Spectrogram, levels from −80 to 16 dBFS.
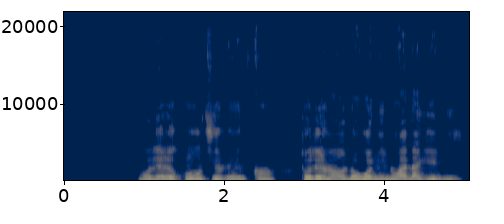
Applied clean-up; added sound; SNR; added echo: neural mask model Resemble Enhance denoiser.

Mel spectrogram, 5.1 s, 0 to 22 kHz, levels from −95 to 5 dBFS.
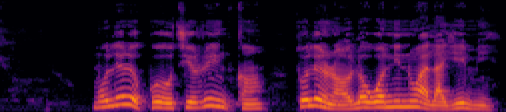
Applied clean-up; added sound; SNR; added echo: none; none; none; none.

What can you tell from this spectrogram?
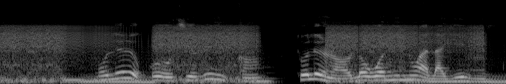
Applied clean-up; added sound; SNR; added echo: none; Guitar; 5 dB; none.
